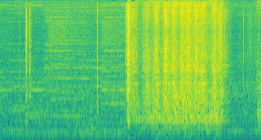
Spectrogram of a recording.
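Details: Diesel vehicle on a cold, damp day, test crank without glow plugs: starter turns sluggishly about two seconds at roughly three beats a second, dragging; owner suspects the starter and will pull it.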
